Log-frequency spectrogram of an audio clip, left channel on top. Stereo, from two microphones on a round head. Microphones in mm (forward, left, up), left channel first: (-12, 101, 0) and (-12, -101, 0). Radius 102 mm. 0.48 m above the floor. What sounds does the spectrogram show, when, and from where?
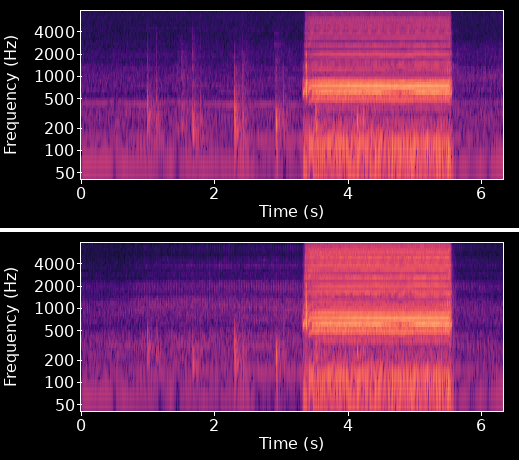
1.0 s footsteps: 65° left (ahead or behind); by 4.3 s 85° left
3.3 s a camera shutter: 75° right (ahead or behind)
